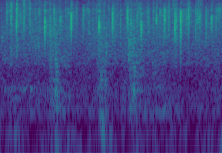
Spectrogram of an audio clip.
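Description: A thin flow of water trickling and splashing over rocks, a steady crackling hiss full of fine ticks: a waterfall running almost dry.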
